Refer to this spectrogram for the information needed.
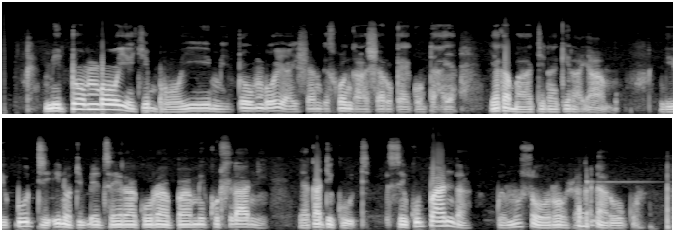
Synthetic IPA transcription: mito̞mbo̞je̞t͡ʃibʱrojimito̞mbo̞jaiʃandiswaŋɡaʃaɾukajakudʱaja | jakaɓaːtinakiɾa̰ja̰ːmbo | ŋɡe̞kutiʔino̞tiɓe̞t͡se̞ɾakurapamikuɬani | jakatikuti̥ | se̞kupanda | kwe̞muso̞ɾo̞ʐakaɗaɾoːka̰

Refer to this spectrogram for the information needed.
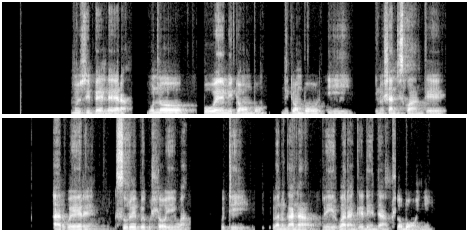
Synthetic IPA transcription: muʐibʱeɮeɾa | munopuwemitombo | mito̞mbo̞ijiː | no̞ʃandiswaŋɡe̞ | arwe̞ɾe̞suɾe̞pwe̞kuɬo̞iwa | kuti | ʋano̞ŋɡanaʋeirwaɾaŋɡe̞ɗe̞ndamuɬo̞ɓoːɲi

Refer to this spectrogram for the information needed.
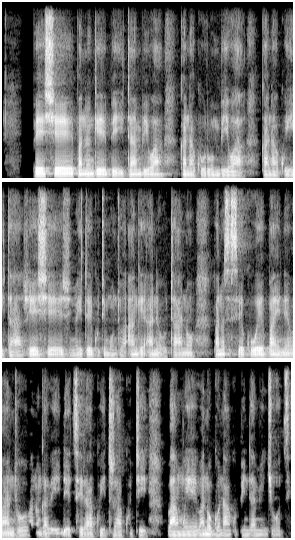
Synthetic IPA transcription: pe̞ʃe̞pano̞ŋɡe̞pe̞itambiwakanakuɾumbiwakanakuitaʐe̞ʃe̞ʐino̞itekutimuntʰṵa̰ŋɡe̞̰ʔa̰ne̞ɦutaːno̞pano̞si̥se̞̰kuwe̞paine̞ʋantʰuʋano̞ŋɡaʋeiɗe̞t͡se̞ɾakuitirakutiʋamwe̞ʋano̞ɡʱo̞nakupindamind͡ʒo̰ːd͡zi̥

